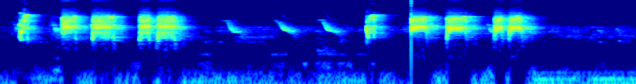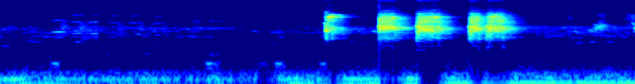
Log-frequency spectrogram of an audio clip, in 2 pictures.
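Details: Black francolin calling repeatedly: three phrases of four or five loud grating notes, with short thin notes in between, a quiet gap, and a steady low hum beneath.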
